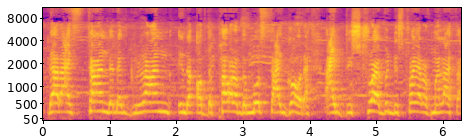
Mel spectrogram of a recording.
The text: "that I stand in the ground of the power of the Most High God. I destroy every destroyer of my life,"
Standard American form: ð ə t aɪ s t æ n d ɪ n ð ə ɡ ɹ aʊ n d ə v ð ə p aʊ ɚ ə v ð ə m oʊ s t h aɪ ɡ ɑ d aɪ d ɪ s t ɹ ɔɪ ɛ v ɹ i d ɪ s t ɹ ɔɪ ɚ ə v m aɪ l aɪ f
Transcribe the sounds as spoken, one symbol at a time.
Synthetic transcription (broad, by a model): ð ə t aɪ s t æ n d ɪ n ð ə ɡ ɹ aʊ n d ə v ð ə p aʊ ɚ ə v ð ə m oʊ s t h aɪ ɡ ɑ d aɪ d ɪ s t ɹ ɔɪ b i d ɪ s t ɹ ɔɪ ɚ ə v m aɪ l aɪ f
